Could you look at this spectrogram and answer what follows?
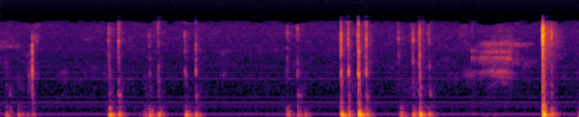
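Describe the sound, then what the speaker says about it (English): Computer keyboard typing in short bursts of clustered keystrokes separated by brief pauses, close and clear in a quiet room. "Then I'm going to type"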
